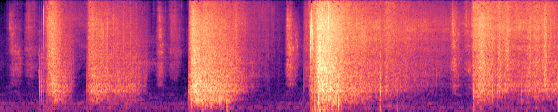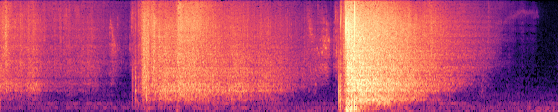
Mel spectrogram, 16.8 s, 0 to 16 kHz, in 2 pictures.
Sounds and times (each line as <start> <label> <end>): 10.0 Evaporating water 15.4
